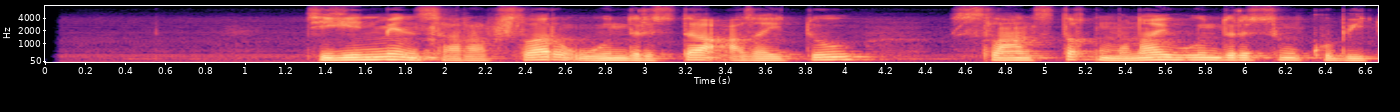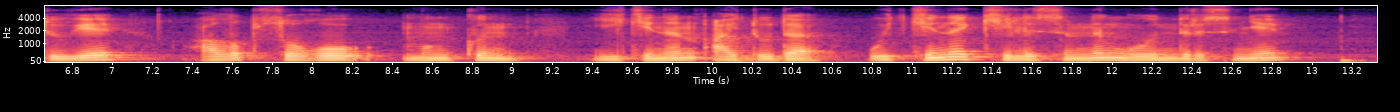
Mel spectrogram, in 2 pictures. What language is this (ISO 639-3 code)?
kaz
